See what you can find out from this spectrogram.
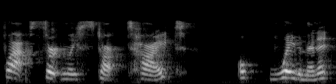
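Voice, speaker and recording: A woman playing a dramatic, scheming housewife in an old-time radio sitcom, with exaggerated, drawn-out comic emphasis. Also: a little high, fairly bright tone. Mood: nosy, curious. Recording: dull lo-fi old radio recording.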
